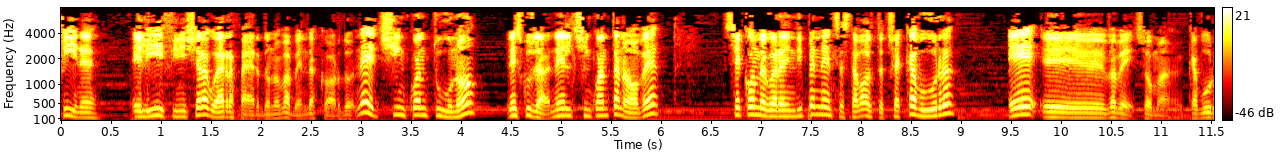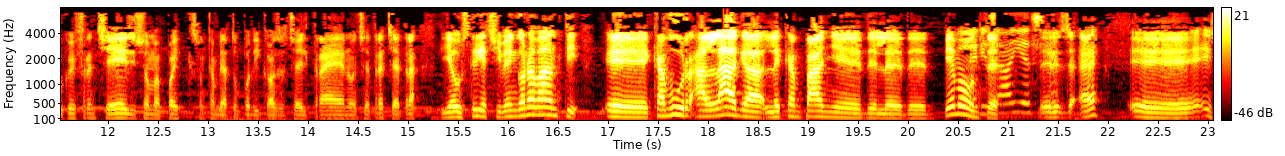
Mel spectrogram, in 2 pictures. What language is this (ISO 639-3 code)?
ita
